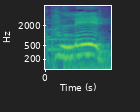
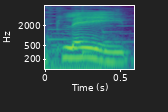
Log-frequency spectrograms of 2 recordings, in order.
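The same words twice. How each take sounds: First: The p and l are split apart. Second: The p and l are blended together. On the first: The speaker calls it wrong. "เราจะไม่อ่านว่า" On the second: The speaker calls it right. "เราอ่านเป็นควบกล้ำไปเลย"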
